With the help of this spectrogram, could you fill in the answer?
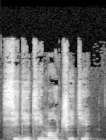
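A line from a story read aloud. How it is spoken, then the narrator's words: Whisper. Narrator (Russian): шепнул он беглецам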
